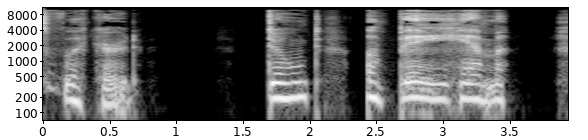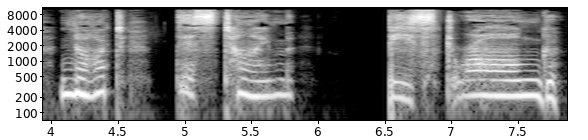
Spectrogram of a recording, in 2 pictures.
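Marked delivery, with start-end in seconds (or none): 1.7-7.8 high, slow self-encouragement; frightened woman urging herself to be strong; inner voice resolve. Acted. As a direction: steel yourself inwardly, higher.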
